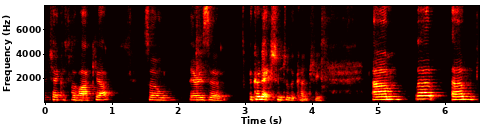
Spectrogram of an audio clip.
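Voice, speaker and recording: A woman speaking as a guest in an online panel discussion, measured and careful, with frequent restarts. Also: medium pitch, darkish tone. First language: German. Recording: echoey room.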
